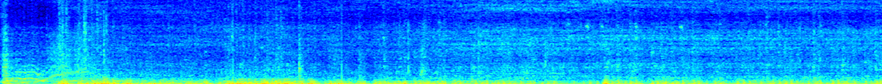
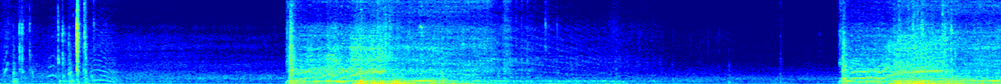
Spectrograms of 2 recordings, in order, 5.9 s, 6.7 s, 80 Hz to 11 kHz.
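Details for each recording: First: 1984 Corvette started after a distributor that had been installed backwards was flipped. Deep, lumpy, uneven fast idle with heavy smoke; owner wonders whether it burns oil or the exhaust is plugged. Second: 1984 Corvette after distributor reset to top dead center, smoking and burning oil: two quick cranks catching right away, flaring then settling to steady idle each time; starts and runs fine.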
